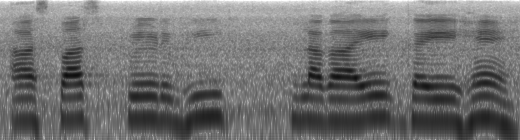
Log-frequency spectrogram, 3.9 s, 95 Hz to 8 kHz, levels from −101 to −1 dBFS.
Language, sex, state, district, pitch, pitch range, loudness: Hindi, female, Uttar Pradesh, Lalitpur, 180 Hz, 175-190 Hz, -16 LUFS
